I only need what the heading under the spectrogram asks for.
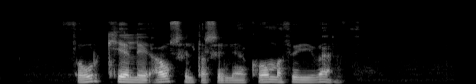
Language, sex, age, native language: Icelandic, male, 30-39, Icelandic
